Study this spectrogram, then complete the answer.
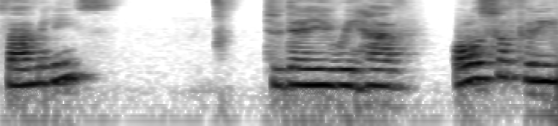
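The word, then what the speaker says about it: ح: ha ha and then as you notice that this letter with which we pronounce it or it's called ha it doesn't exist in in English so this is the first new letter for English speakers that is ha why gene gene it's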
